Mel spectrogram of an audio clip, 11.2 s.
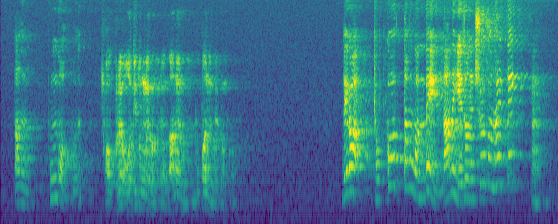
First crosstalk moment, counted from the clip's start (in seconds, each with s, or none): none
